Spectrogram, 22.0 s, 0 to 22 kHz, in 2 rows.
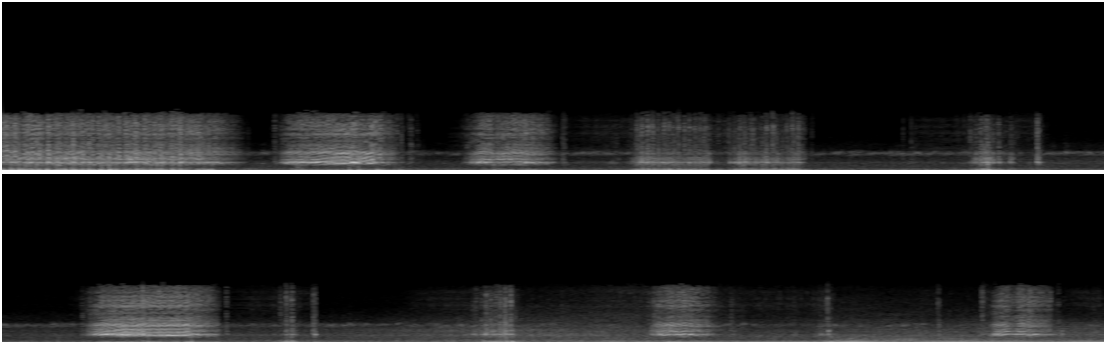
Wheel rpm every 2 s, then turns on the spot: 90, 40, 30, 10, 10, 20, 40, 10, 10, 0, 20.
4-10 12-14 20-22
